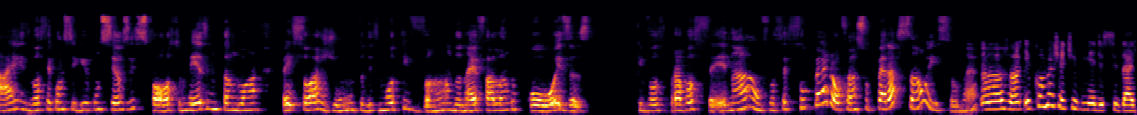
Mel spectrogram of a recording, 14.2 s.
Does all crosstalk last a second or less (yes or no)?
yes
